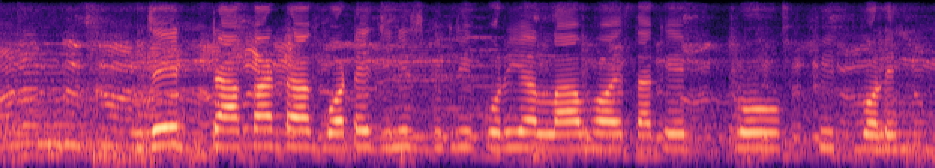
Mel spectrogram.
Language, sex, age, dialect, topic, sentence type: Bengali, female, 18-24, Western, banking, statement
